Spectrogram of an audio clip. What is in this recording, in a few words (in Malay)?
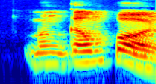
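"mengumpul", Malay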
